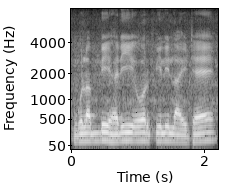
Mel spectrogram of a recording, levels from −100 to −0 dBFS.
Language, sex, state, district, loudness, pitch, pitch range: Hindi, male, Uttar Pradesh, Shamli, -14 LUFS, 120 Hz, 110-120 Hz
